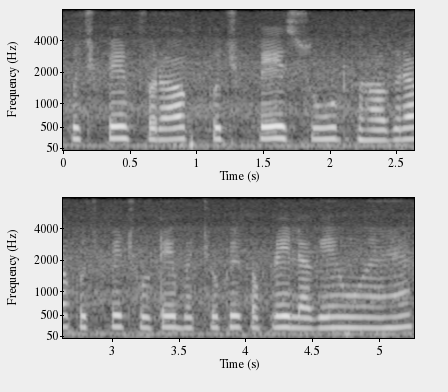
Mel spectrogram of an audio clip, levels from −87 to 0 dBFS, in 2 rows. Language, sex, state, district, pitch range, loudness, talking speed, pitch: Hindi, female, Bihar, Gaya, 230-245 Hz, -17 LUFS, 205 wpm, 240 Hz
